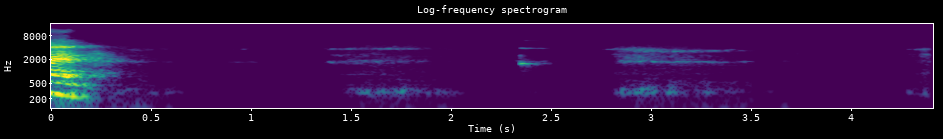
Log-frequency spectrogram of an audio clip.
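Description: A woman breathing out hard twice, faintly, about a second and a half and three seconds in, as she works through dumbbell squat-to-presses. A light click comes in between.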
